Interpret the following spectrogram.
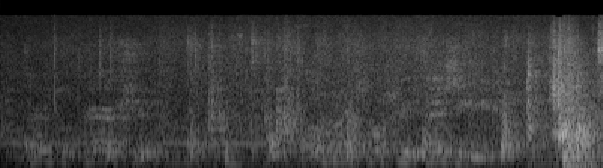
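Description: Faint speech, which the lecturer takes for his own talk being played back somewhere nearby, then one short loud thump near the end.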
